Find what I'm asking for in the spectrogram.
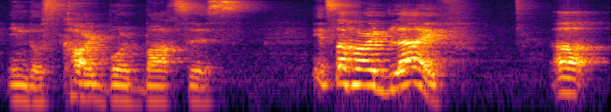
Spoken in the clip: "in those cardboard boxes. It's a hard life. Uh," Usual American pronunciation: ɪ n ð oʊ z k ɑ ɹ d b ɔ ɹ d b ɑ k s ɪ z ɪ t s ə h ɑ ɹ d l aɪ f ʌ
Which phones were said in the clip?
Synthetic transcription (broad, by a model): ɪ n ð oʊ s k ɑ ɹ d b ɔ ɹ d b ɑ k s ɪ s ɪ t s ə h ɑ ɹ d l aɪ f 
